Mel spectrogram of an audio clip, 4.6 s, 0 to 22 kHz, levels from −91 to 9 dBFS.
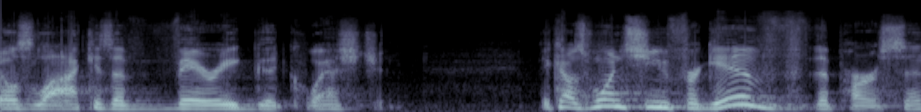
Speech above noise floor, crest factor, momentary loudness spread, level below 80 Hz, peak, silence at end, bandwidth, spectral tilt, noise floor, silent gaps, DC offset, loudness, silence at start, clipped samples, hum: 41 dB; 14 dB; 10 LU; -68 dBFS; -12 dBFS; 0 s; 12 kHz; -5.5 dB/octave; -66 dBFS; none; under 0.1%; -25 LUFS; 0 s; under 0.1%; none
